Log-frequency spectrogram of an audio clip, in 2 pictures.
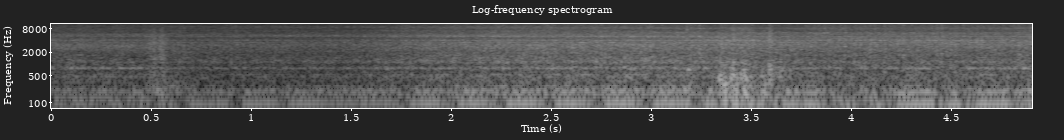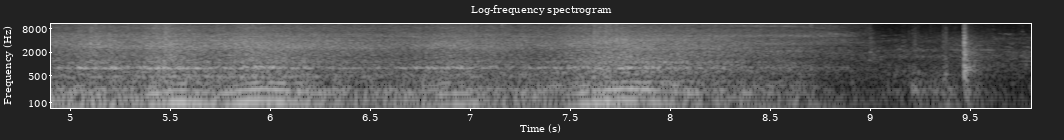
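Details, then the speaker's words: Holden VS Commodore ute V6 idling then in gear, revving with an uneven stumbling beat that never smooths; misfire persisted after swapping injectors, later traced to a shredded camshaft lobe. "See, it's missing on idle and it's not. You can hear it's missing."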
